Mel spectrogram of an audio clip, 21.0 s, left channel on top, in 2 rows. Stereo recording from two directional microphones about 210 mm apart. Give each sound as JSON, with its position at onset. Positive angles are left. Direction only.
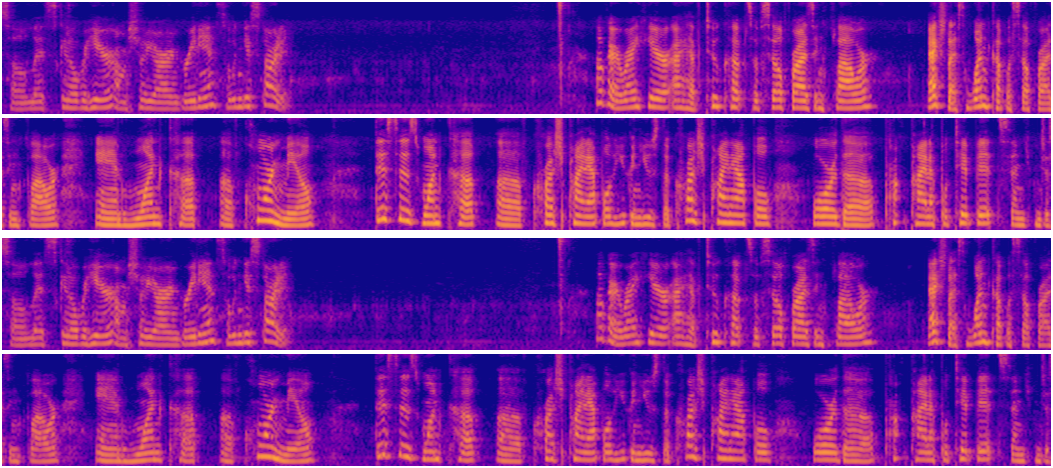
{"t": 0.0, "sound": "speech", "side_deg": -15}
{"t": 5.5, "sound": "speech", "side_deg": 35}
